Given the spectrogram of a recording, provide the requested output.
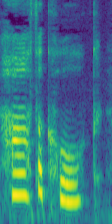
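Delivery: usual speaking voice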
